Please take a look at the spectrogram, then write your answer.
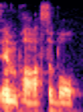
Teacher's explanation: The impossible is stressed on the pos part.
